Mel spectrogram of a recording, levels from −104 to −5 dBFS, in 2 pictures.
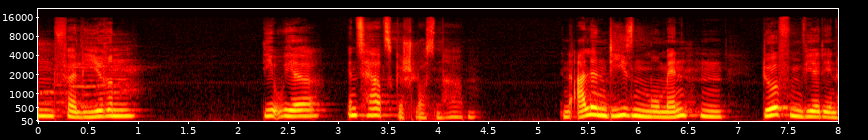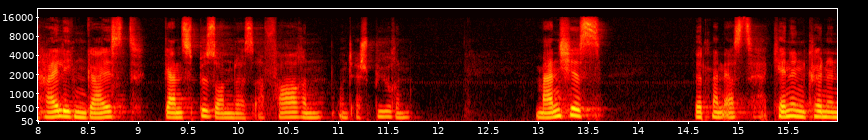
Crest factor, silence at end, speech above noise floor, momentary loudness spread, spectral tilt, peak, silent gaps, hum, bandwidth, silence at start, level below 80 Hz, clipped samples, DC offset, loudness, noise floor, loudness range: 18 dB; 0 s; 42 dB; 15 LU; -5 dB/octave; -20 dBFS; none; none; 16 kHz; 0 s; -82 dBFS; under 0.1%; under 0.1%; -38 LUFS; -80 dBFS; 7 LU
